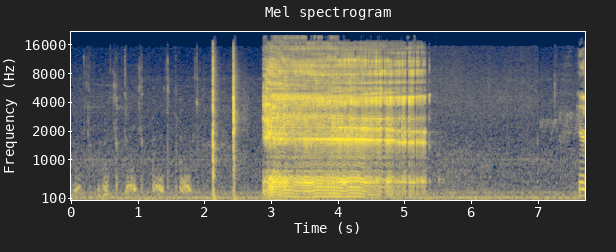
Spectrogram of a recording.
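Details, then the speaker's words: Deliberate burp in a challenge comparing burps after 5, 10 or 20 air-swallowing pumps: a few soft clicks, then a loud, prolonged, croaking belch lasting over two seconds. "how that's gonna work is we're gonna do five pumps see how good the purpose then ten pumps Co get the purpose and then 20 pumps and see how good the burp is"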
